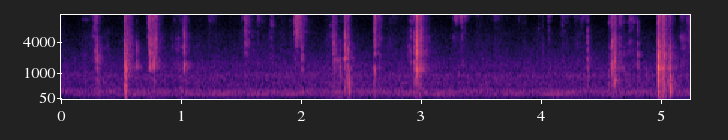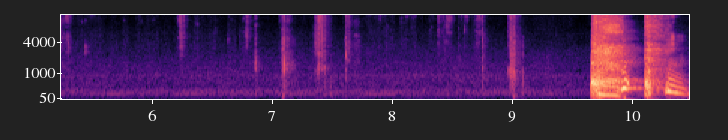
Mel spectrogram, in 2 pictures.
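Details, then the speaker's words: A single loud, harsh cough after a stretch of soft clicking and rustling; the speaker attributes the cough to the air conditioning running in the room. "Excusez-moi. Je pense que c'est la clim qui me fait tousser."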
